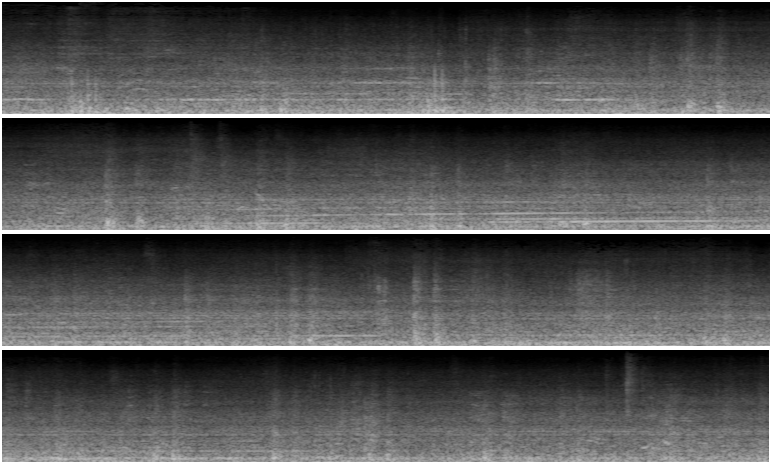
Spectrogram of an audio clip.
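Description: Hakone Tozan Railway electric train running, heard from inside the carriage: a steady low rumble with occasional clicks from the rails and a faint whine that drifts slightly in pitch.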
